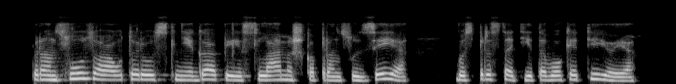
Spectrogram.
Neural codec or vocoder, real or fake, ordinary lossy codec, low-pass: none; real; Opus, 16 kbps; 7.2 kHz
